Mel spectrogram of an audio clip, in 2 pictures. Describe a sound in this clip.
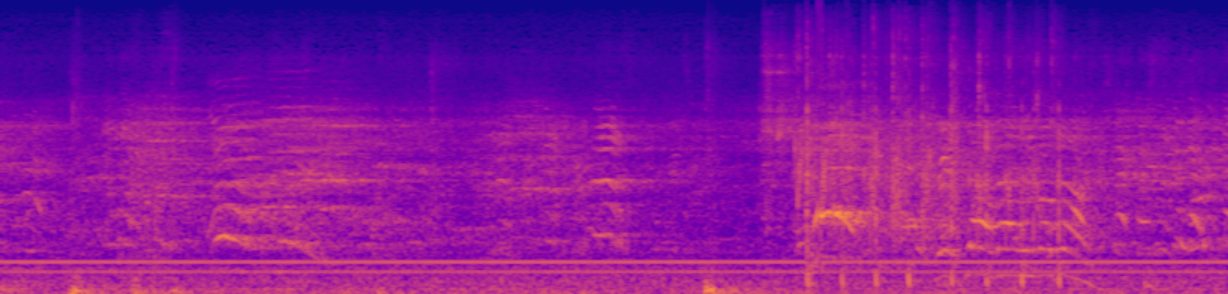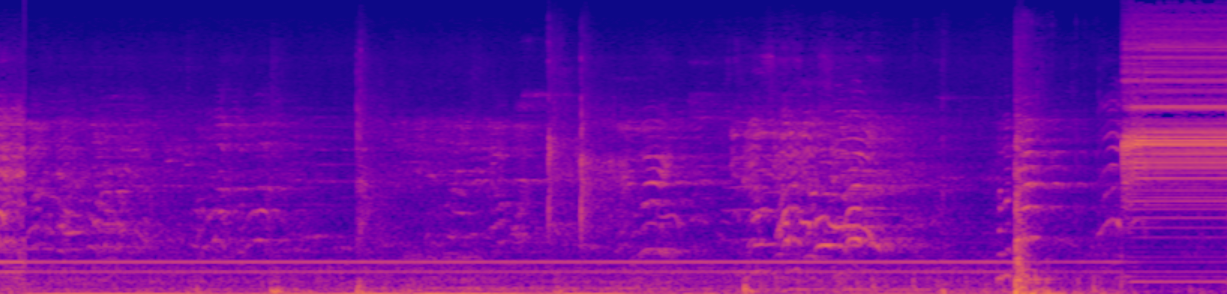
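Players shout and call out to each other across a large echoing indoor hall.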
